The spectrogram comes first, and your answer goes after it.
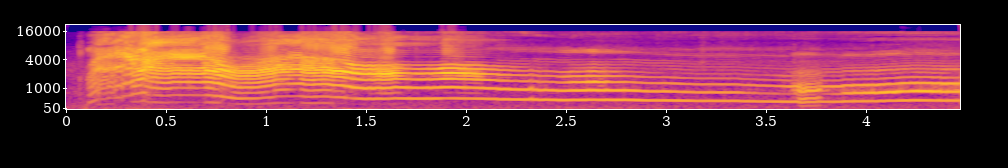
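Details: Cats fighting in a garden: a loud, long, wavering yowl that starts harsh and quavering then settles into a sustained, slowly falling wail, with a brief break before the howl carries on.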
